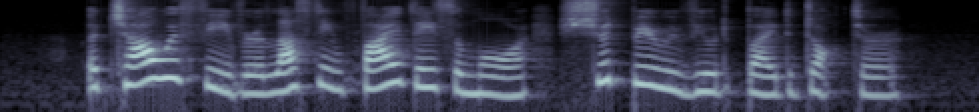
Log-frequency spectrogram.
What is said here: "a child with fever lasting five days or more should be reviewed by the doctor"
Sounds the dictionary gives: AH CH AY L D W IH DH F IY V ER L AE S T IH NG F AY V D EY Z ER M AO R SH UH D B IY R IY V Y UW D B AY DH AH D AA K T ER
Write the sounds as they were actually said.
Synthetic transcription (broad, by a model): AH CH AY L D W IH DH F IY V ER L AE S T IH NG F AY V D EY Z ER M AO R SH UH D B IY R IY V Y UW D B AY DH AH D AA K T ER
